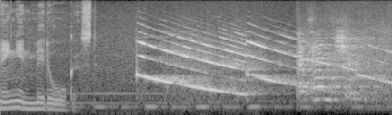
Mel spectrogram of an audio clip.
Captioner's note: alarm blares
